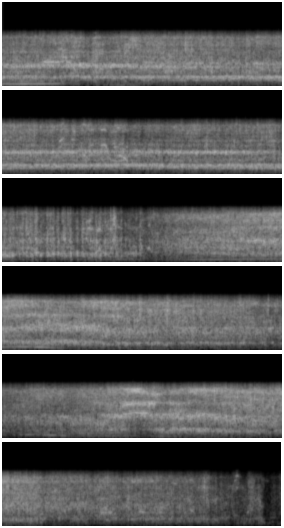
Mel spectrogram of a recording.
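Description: Loud, steady vehicle running noise. It dips briefly about ten seconds in and again a little later, then falls away near the end.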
